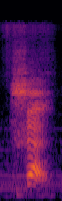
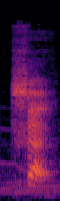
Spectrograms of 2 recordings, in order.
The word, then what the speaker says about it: Che: Che is wrong. Che, with the CH, pronounces like Chase, is right.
